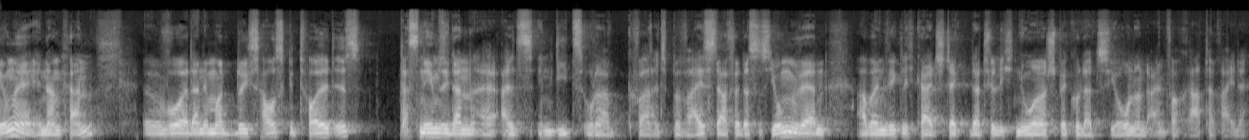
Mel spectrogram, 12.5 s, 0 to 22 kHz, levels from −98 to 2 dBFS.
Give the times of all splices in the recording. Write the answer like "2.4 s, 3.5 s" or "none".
6.5 s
